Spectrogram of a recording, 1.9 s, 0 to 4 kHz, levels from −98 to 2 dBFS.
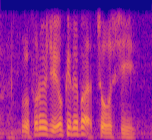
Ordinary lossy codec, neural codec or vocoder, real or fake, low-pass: none; codec, 44.1 kHz, 7.8 kbps, DAC; fake; 3.6 kHz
